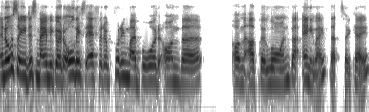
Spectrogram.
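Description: Talking at a very fast pace, a woman uses an Australian accent and a high pitch with ordinary pitch variation. The sound is dry and close, with no echo. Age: 20s. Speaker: podcast guest sharing her love story. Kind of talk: casual interview chat.

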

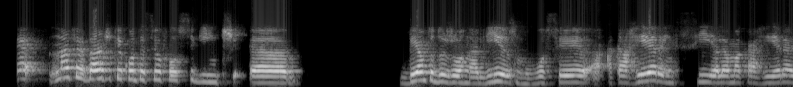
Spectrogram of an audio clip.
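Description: Speaking at a moderate pace, a woman with an unremarkable speaking voice uses lively intonation at a medium pitch. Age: 50s. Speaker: retired bank manager. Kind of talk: casual interview.

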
